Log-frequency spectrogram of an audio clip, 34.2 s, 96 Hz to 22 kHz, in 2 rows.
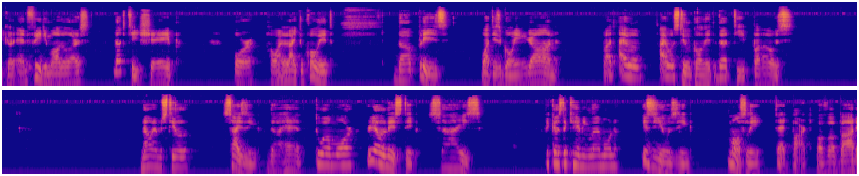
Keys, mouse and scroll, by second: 0.7 s, 6.0 r, 9.0 h, 10.3 ctrl+z, 12.5 a, 17.6 c, 19.6 a, 20.6-22.3 drag, 21.1 c, 23.6 g, 24.9 s, 25.9 g, 28.2 a, 28.8 c, 31.0 s, 33.3 g.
